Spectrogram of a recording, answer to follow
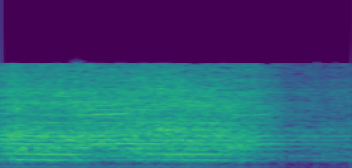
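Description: Handheld gas leaf blower running steadily: an even engine hum over the rush of blown air, dropping away near the end.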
